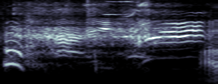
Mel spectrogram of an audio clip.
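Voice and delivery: high-pitched scream of fright; startled scream. Real, not acted. Horror gamer caught off guard, startled scream. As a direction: cry out "ah" high and sudden.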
